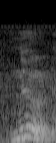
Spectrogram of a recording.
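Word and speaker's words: נון: spelled in with letters so you have an N sound a you sound and an end sound that's noon so it's spelled n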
